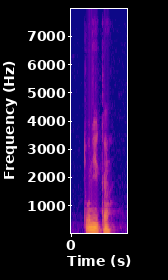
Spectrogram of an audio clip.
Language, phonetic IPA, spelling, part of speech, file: Polish, [tũˈɲika], tunika, noun, LL-Q809 (pol)-tunika.wav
